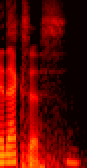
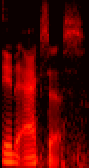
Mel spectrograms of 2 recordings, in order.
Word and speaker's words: INXS: Now it sounds In Excess. in excess. In excess. I said it wrong. It's INXS, in Excess. Right. But you're still saying like in access.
